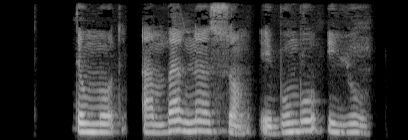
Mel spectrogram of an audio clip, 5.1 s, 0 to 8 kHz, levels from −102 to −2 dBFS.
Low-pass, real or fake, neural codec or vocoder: 7.2 kHz; real; none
